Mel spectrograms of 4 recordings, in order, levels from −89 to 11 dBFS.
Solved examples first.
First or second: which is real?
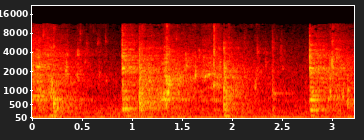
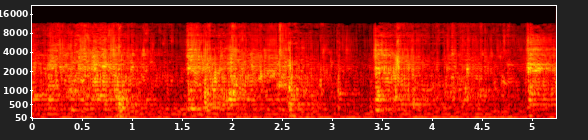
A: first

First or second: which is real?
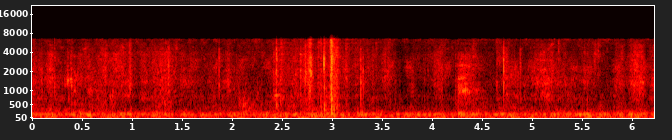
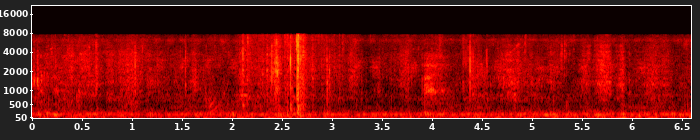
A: second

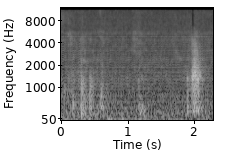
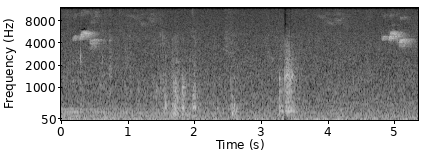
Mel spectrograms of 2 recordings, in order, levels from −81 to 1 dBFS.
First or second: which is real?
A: second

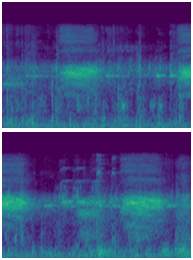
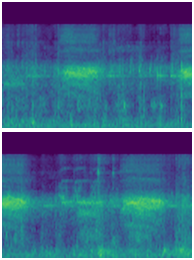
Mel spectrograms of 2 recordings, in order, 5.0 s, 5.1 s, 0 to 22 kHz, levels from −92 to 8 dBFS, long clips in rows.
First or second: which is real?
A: first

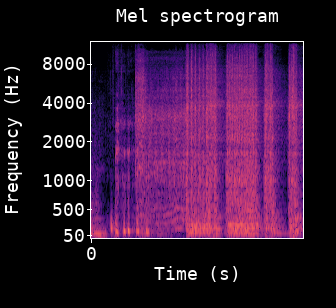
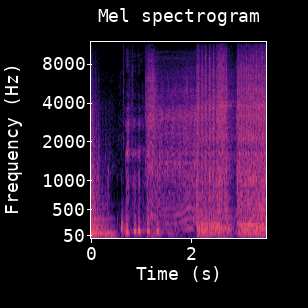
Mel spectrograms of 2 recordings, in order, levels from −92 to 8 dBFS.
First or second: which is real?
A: second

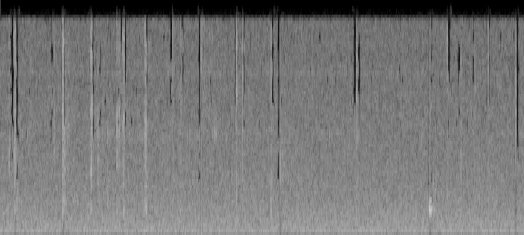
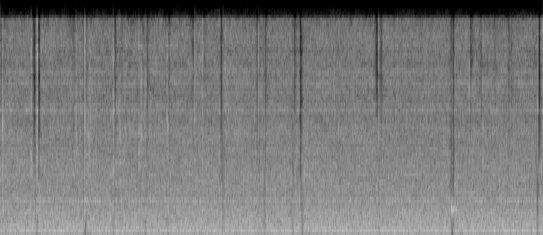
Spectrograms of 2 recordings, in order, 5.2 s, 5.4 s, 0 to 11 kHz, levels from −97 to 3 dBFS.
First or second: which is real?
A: first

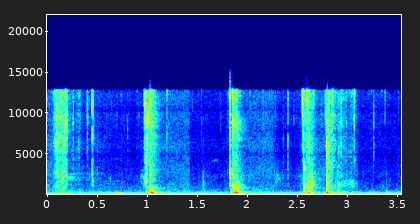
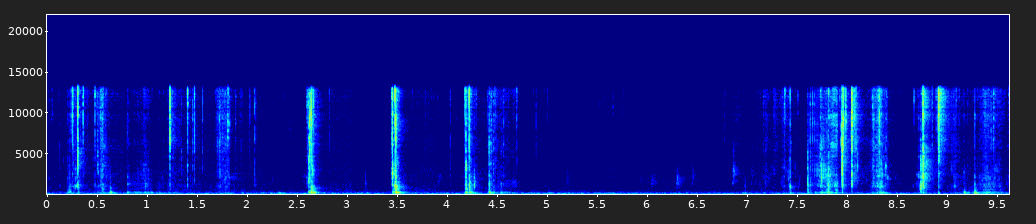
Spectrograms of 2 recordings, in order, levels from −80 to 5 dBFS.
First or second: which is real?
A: first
